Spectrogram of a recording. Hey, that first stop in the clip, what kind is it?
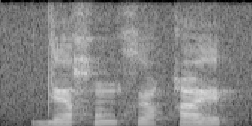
plain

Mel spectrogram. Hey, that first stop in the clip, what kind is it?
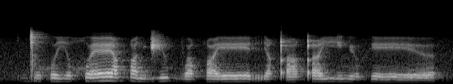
click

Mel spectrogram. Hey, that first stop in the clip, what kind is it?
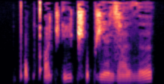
ejective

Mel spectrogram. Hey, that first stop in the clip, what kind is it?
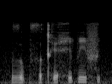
plain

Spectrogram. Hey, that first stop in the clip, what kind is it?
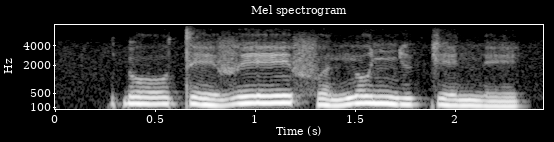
implosive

